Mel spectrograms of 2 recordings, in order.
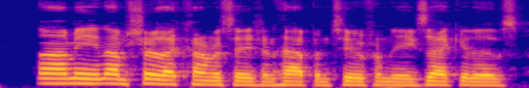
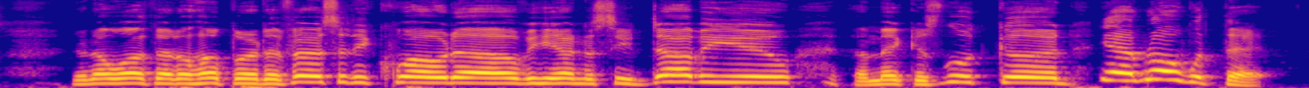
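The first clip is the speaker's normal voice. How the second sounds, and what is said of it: Impression of a TV executive. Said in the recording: “my impression of a CW executive”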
